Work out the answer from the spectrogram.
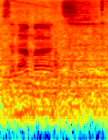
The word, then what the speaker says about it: Salamat: Salamat.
